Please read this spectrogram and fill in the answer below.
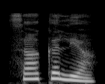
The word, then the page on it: ಸಾಕಲ್ಯ: sākalya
